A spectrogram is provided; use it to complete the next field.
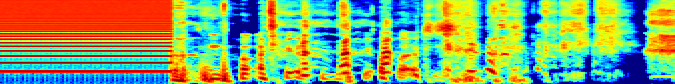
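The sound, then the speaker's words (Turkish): A single harsh, buzzy PC speaker beep holds one steady pitch for just under a second, then cuts off as someone starts talking. “yani insan niye PC BIP'i açmak ister acaba bilmiyorum.”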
